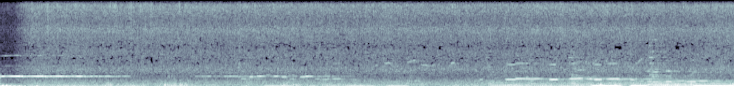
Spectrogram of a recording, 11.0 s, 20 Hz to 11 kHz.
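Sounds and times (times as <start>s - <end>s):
bamboo flute long note: 0.0s - 6.2s, 7.1s - 11.0s
rushing water hiss: 0.0s - 11.0s
low musical accompaniment: 2.9s - 11.0s.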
